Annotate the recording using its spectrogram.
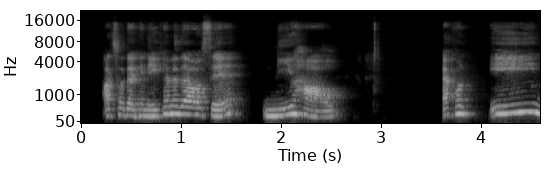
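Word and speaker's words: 你好: আয়ত্ত করতে পারবেন আচ্ছা দেখেন এখানে দেওয়া আছে নি হাও এখন এই নি এটা হচ্ছে তিন নাম্বার টন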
